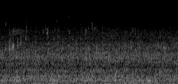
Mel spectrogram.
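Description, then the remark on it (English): Fairly clean water poured through a cloth, which catches any particulates, into a cup until it is full; a steady, continuous trickling splash at a fairly soft level, with no talking. “Carefully, so it's actually quite clean anyway, this water, but we're still going to pass it through the cloth.”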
